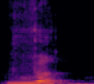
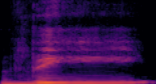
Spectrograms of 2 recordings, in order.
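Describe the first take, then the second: First: The vowel is a relaxed schwa sound. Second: The vowel is a full ee sound. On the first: "I can say uh, uh, the, the. That's what we call schwa" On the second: "I can totally say e, e, the"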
